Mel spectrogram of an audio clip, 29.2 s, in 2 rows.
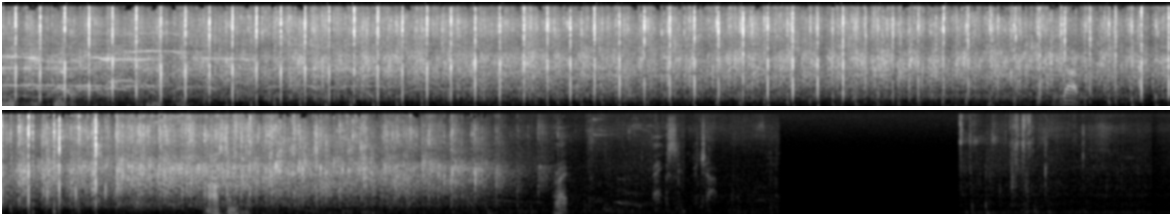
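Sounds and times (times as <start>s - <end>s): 
crowd clapping: 0.0s - 21.6s
speech: 13.4s - 13.6s.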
